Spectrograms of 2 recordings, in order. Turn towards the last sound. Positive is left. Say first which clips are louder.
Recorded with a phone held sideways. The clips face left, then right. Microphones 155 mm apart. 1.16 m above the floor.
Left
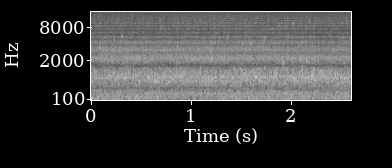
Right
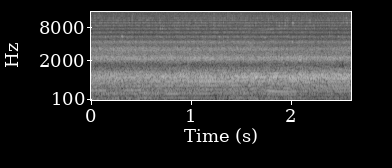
# left 4 dB
turn(degrees=85)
